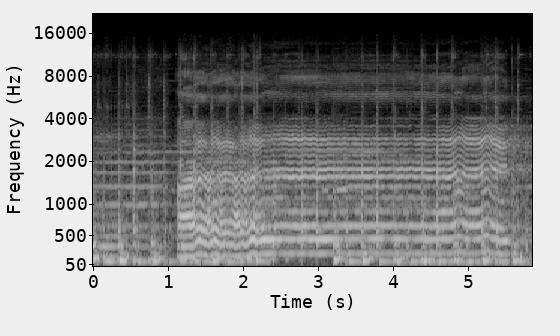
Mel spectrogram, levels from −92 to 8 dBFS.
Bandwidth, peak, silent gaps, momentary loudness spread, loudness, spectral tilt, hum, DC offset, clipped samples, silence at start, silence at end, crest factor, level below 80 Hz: 12.5 kHz; -4 dBFS; none; 6 LU; -18 LUFS; -6 dB/octave; none; under 0.1%; under 0.1%; 0 s; 0 s; 14 dB; -46 dBFS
